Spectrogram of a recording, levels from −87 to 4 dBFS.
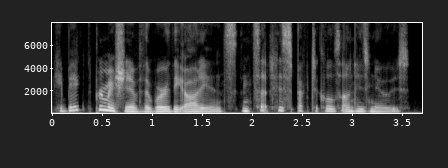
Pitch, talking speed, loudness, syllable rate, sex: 195 Hz, 225 wpm, -18 LUFS, 6.3 syllables/s, female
